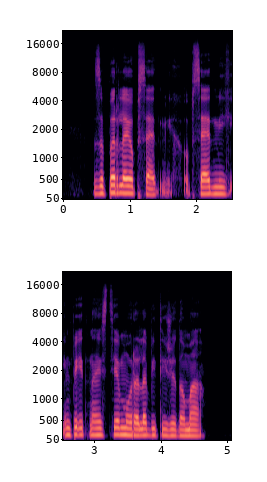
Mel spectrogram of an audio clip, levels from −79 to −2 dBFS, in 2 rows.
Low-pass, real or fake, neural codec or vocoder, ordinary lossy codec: 19.8 kHz; real; none; none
